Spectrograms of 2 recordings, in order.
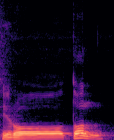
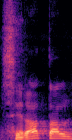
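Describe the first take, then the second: First: The first S sound is emphatic and heavy. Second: The first S sound is plain and light. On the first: The speaker calls it right. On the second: The speaker calls it wrong.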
